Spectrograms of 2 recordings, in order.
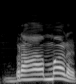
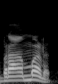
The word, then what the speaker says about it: ब्राह्मण: कंजूस ब्राह्मण, ब्राह्मण, ठीक ना, ब्राह्मण, समझ रहे हैं ना कैसे इसको उच्चारण करें? ब्राह्मण।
